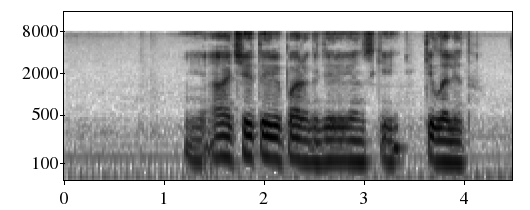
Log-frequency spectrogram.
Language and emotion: Russian, neutral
